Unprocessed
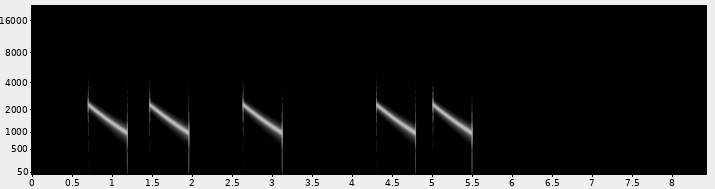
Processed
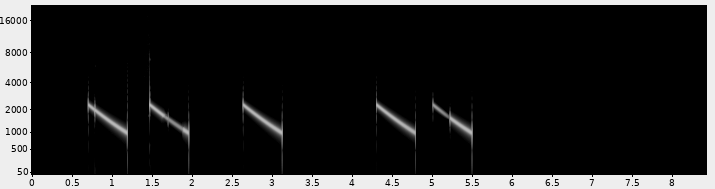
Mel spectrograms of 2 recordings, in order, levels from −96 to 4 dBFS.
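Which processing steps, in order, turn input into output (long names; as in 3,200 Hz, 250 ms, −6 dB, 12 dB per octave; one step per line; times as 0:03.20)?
0:01.36–0:01.90: gain on a spectral selection 630–1,700 Hz −17 dB
0:04.53–0:05.23: fade out
0:00.79–0:01.71: multiband upward and downward compressor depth 100%
level −2 dB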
